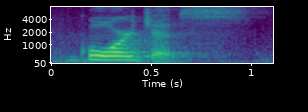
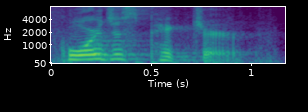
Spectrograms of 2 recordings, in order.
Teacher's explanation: Gore, or as in for, and then a J sound and an S.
